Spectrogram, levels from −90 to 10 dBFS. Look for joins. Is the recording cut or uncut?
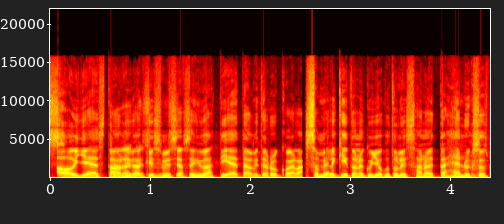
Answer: cut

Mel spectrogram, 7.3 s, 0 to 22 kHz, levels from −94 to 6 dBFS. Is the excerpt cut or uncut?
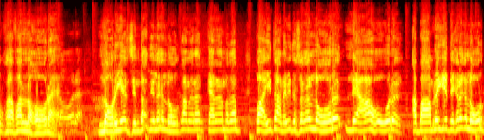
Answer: cut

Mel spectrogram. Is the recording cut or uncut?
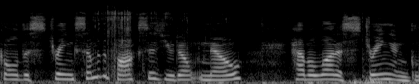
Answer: uncut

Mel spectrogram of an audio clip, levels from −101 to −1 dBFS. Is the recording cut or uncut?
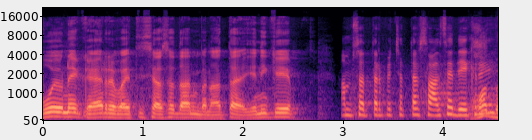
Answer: cut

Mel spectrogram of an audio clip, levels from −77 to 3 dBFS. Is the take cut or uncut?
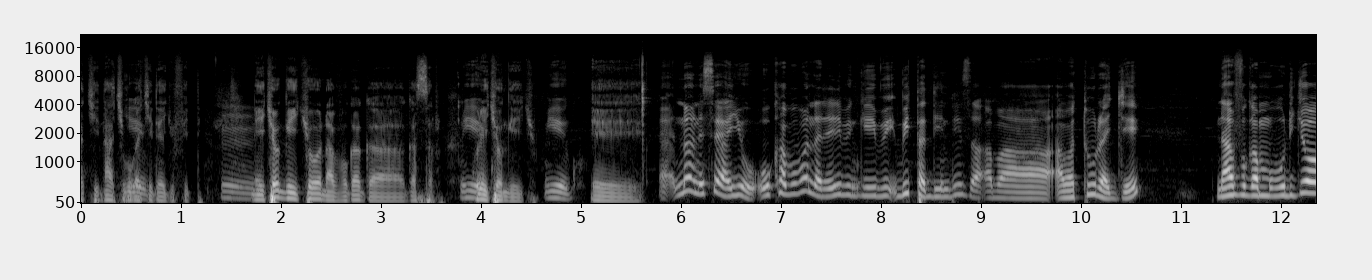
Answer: uncut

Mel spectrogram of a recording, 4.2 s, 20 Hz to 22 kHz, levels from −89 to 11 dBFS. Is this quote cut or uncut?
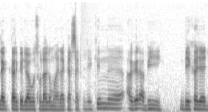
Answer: cut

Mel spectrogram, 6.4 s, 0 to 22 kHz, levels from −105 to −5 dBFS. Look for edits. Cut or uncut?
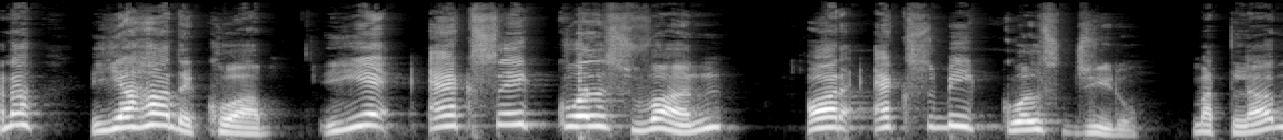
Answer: uncut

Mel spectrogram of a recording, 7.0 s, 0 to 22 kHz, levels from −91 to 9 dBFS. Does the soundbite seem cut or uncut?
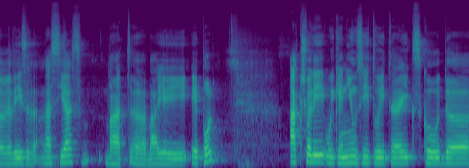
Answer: uncut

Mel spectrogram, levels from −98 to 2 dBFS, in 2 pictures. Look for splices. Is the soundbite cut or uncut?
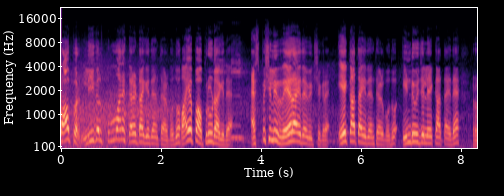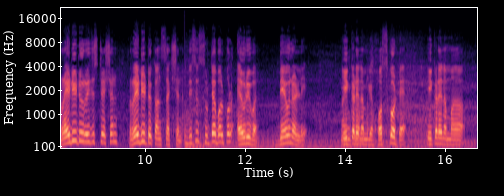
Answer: cut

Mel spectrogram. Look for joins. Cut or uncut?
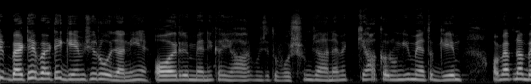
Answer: cut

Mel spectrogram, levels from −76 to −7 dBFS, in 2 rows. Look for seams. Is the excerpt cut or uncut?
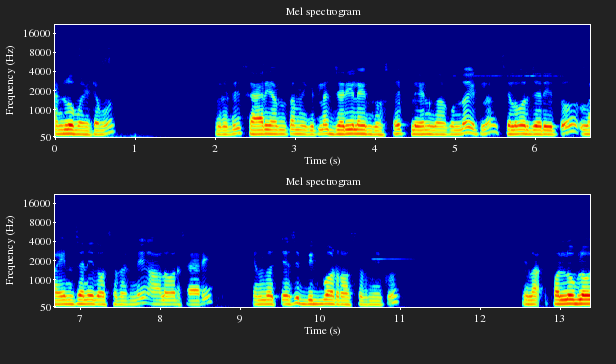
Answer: uncut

